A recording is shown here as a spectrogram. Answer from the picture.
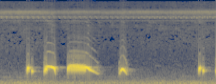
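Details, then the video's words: Low, mellow cooing of a spotted dove as a lure call: short double note, a longer coo, then a long falling drawn-out note, a separate short coo, and another phrase starting at the end. "Pancingan Tekukur Semua Pasti Merespon"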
